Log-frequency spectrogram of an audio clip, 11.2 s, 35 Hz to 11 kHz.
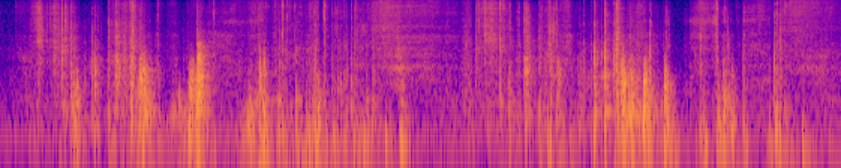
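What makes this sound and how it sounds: Fingertips with short nails rub and trace over the thick, glossy coated pages of a large open hardcover art book with a solid stack of pages, and turn the pages. Soft paper rustling and brushing fill the clip, broken by louder swishing page flips near 2.5 and 8.5 seconds.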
